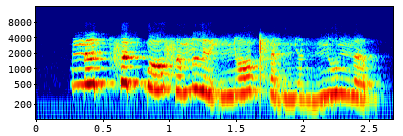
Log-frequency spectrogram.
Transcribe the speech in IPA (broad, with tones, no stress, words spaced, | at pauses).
nə˦˥t̚fə˦˥t̚ɓɔ˨˦fə˨˦m lɨ̰˧˨jɲɔ˨˦ t̪ʰə̰˧˨nɲə̤˨˩nɲu˧ ŋə˨˩p̚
